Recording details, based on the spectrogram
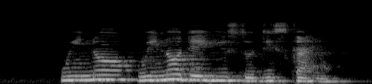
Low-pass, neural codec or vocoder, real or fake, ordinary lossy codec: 7.2 kHz; none; real; AAC, 32 kbps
